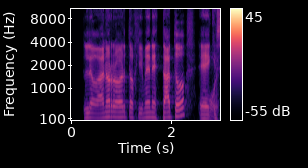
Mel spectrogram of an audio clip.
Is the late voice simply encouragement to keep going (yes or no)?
yes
